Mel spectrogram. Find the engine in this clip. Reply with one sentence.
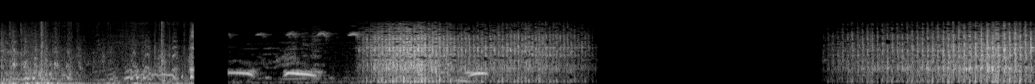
The engine can be heard from 3.5 to 6.0 s and from 8.2 to 10.3 s.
